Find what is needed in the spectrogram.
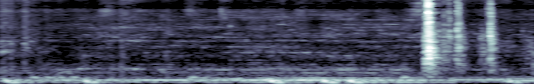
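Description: Low steady hum with faint background music; about three seconds in, a quick run of four or five ratchet clicks as the socket wrench works the sway bar end-link nut.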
